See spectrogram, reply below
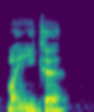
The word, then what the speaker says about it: Mieke: One thing to point out from the questions is that the dating coach, it's spelled M-I-E-K-E, Maika, she asks, how important is sexual loyalty to you?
